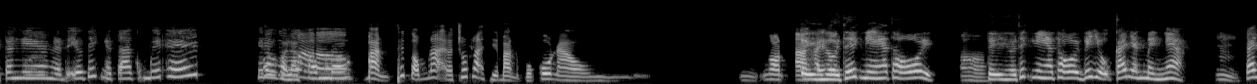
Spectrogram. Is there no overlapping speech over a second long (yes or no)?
yes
